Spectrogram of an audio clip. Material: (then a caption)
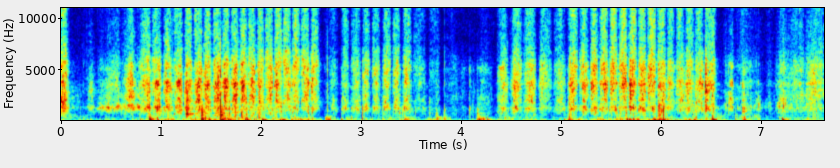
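Leather. A small, flat, empty dark-brown leather bifold wallet with white stitching lies on a cutting mat, held down by one hand while the other rubs its surface with a white cloth. Quick back-and-forth strokes make a continuous, bright, hissing friction sound in a steady rhythm, with a brief dip in loudness partway through before the buffing carries on.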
